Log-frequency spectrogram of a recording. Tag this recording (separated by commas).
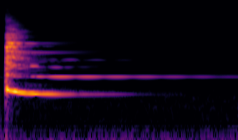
Music, Musical instrument, Gong, Percussion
